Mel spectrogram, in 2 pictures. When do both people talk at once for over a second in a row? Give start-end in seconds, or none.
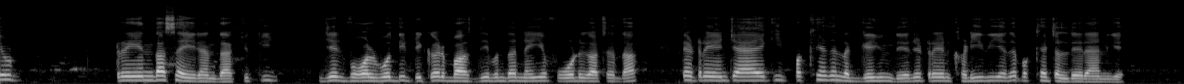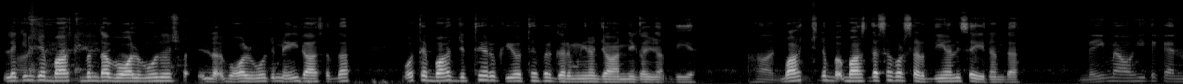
12.0-13.8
